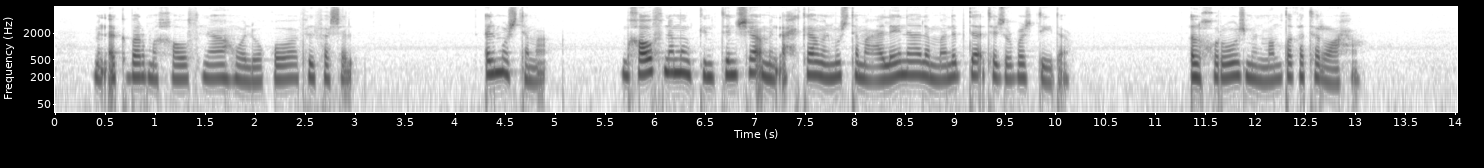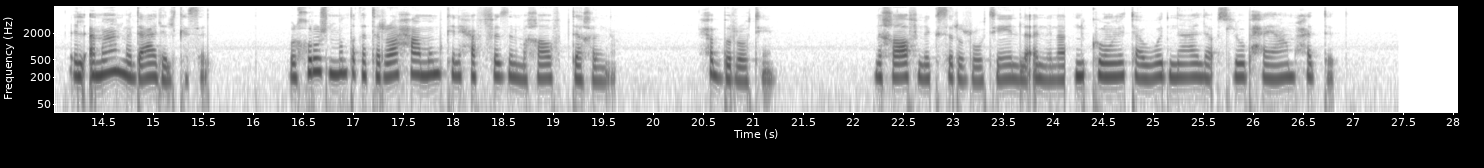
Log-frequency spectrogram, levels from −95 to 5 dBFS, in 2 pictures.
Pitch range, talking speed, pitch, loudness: 185-220 Hz, 100 wpm, 205 Hz, -35 LUFS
